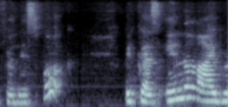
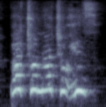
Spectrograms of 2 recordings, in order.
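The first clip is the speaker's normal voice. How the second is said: put-on high, hurried child voice; urgent child; 4 dB louder, much faster than usual. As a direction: blurt it out in alarm. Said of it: "he gasped".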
